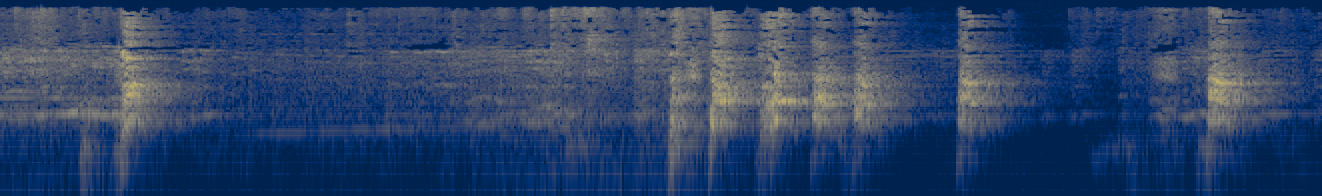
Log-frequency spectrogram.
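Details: A playful Dachshund (sausage dog) barks sharply in short bursts: one early bark, then a rapid cluster of about five barks mid-clip and two more spaced barks near the end, with soft music and a quiet voice in the background.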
